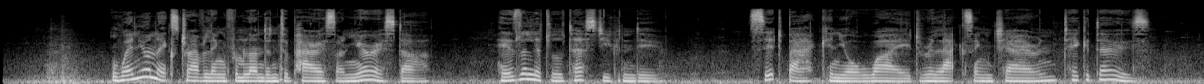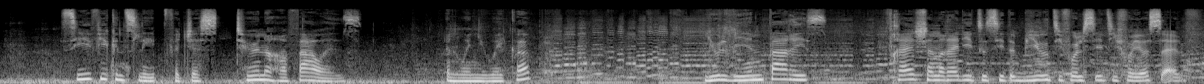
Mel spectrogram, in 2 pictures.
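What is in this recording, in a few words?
French English, Female, 20s-30s, voiceover; European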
